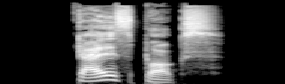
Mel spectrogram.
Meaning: genitive singular of Geißbock
- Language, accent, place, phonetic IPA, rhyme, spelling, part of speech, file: German, Germany, Berlin, [ˈɡaɪ̯sˌbɔks], -aɪ̯sbɔks, Geißbocks, noun, De-Geißbocks.ogg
